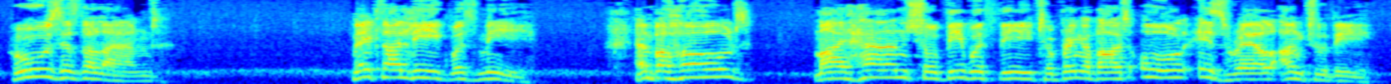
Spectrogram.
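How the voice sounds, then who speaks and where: A British man playing a proud, forceful biblical army commander, declaiming archaic lines with emphasis in a dramatised scripture reading. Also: high voice, expressive, unhurried, poor audio. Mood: bold. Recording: hissy old cassette transfer.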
